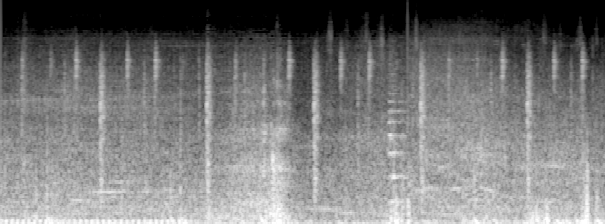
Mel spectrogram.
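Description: Street noise with a steady low rumble from car traffic, broken by many short, sharp clicks and taps. The rumble swells briefly about three and a half seconds in.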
